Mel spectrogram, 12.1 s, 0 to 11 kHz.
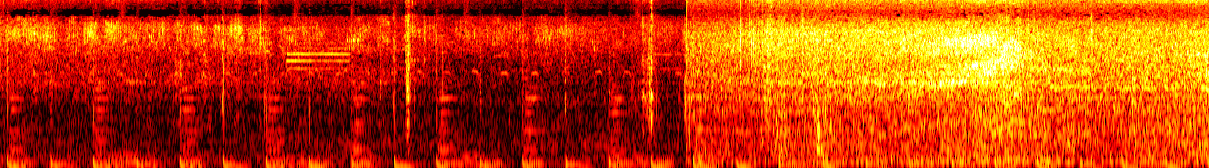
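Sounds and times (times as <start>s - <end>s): motor scooter engine running: 0.0s - 12.0s
wind and road noise: 0.0s - 12.0s.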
